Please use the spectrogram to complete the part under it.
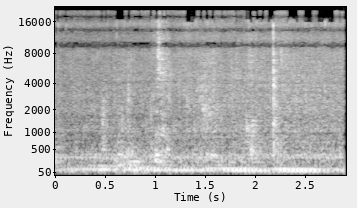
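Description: Green chillies and boiled avarekalu beans with salt fry together in a pan, giving a continuous close sizzle broken by a few light ticks and scrapes of stirring.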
